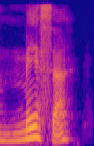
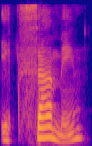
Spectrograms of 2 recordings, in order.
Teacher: Luego tenemos la palabra mesa y la palabra examen, que no se tildan porque terminan en una vocal, en el caso de la palabra mesa, y en la consonante N en el caso de la palabra examen, y aún así estas son consideradas palabras graves porque el acento prosódico se encuentra en la penúltima sílaba de esta palabra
